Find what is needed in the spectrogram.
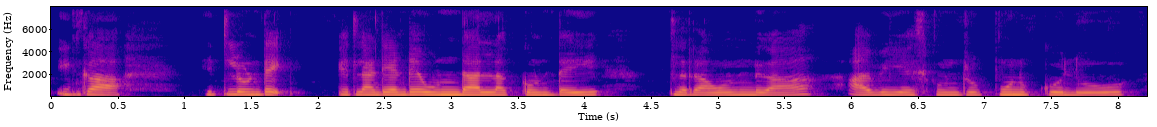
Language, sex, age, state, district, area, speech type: Telugu, female, 30-45, Telangana, Ranga Reddy, urban, spontaneous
